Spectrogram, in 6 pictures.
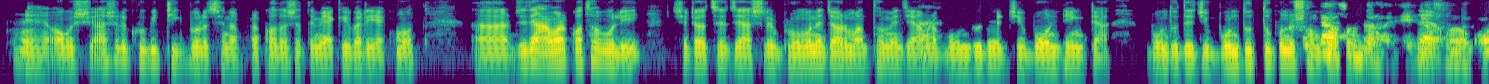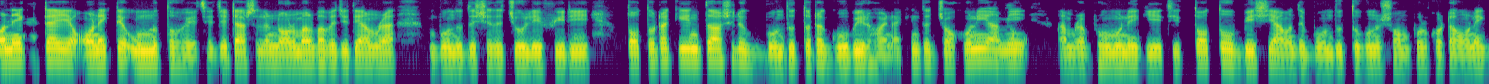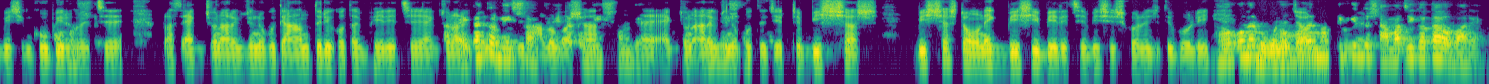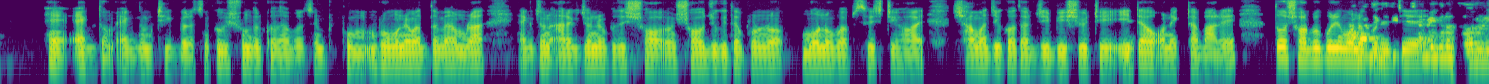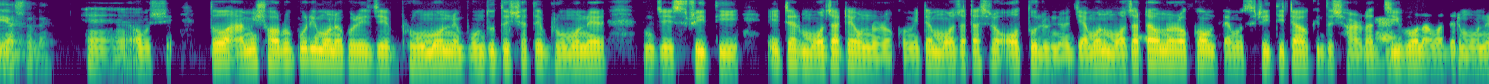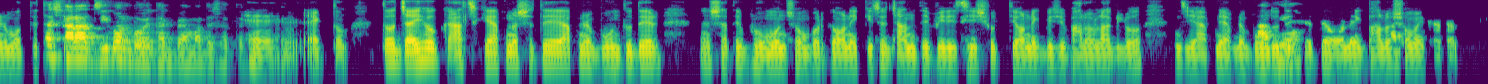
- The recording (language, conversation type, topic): Bengali, unstructured, ভ্রমণে বন্ধুদের সঙ্গে বেড়াতে গেলে কেমন মজা লাগে?
- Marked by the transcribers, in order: static; unintelligible speech; distorted speech; "একটি" said as "এট্টি"; other background noise; "সারাটা" said as "সারাডা"; "সাথে" said as "সাতে"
